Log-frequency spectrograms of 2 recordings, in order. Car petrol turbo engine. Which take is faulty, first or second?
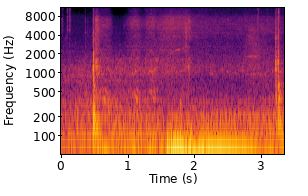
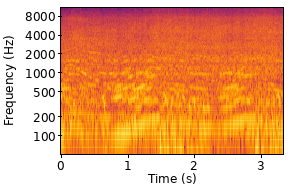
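first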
